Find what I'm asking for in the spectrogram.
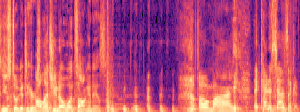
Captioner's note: chuckles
